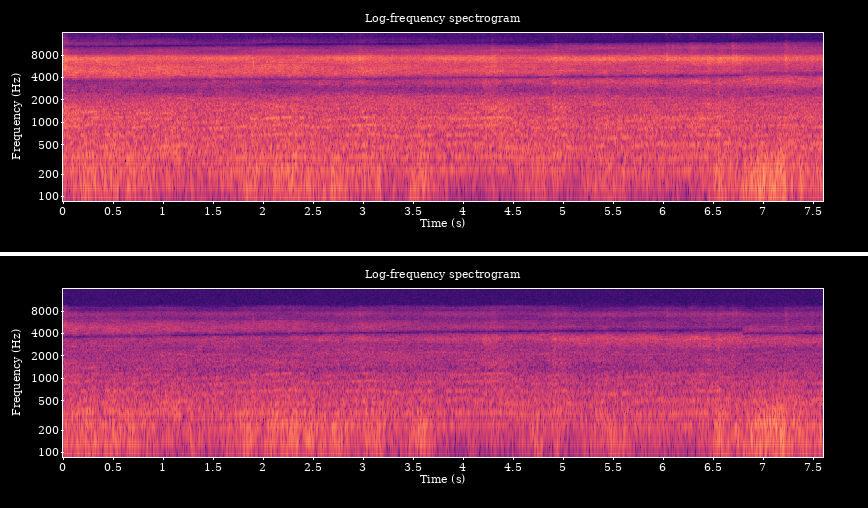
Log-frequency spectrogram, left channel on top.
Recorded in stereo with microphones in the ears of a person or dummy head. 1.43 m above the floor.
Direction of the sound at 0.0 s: 55° left (ahead or behind).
